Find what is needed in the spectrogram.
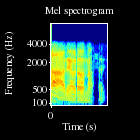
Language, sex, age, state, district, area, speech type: Malayalam, male, 30-45, Kerala, Thiruvananthapuram, rural, conversation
